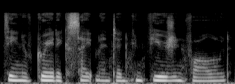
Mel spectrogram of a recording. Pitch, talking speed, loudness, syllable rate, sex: 175 Hz, 205 wpm, -19 LUFS, 7.0 syllables/s, female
